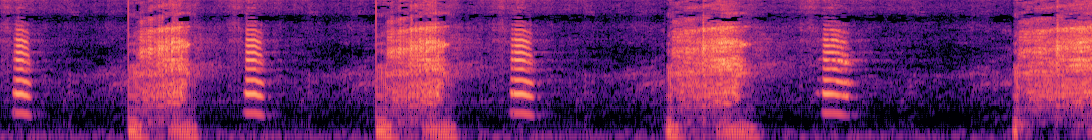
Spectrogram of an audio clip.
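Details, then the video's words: Male pet cockatoo trying to say "I love you" in English, a phrase he often says; short nasal harmonic notes alternate with raspy, breathy bursts in an uneven repeating pattern, several rounds in quick succession. "My Cockatoo trying to say "I love you""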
